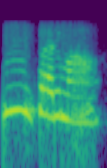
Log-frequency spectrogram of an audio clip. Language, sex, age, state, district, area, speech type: Tamil, female, 60+, Tamil Nadu, Perambalur, rural, conversation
